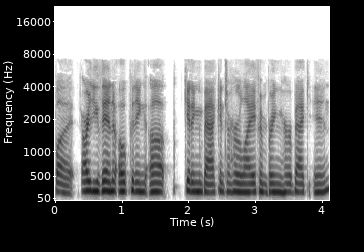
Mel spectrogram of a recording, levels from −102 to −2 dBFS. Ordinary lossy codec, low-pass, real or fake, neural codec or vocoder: MP3, 48 kbps; 7.2 kHz; real; none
